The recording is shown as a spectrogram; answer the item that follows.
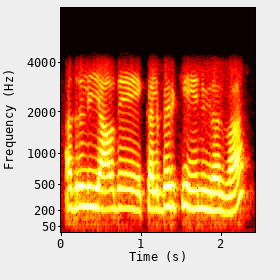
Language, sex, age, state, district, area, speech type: Kannada, female, 30-45, Karnataka, Shimoga, rural, conversation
